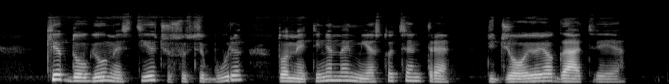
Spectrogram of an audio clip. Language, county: Lithuanian, Šiauliai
